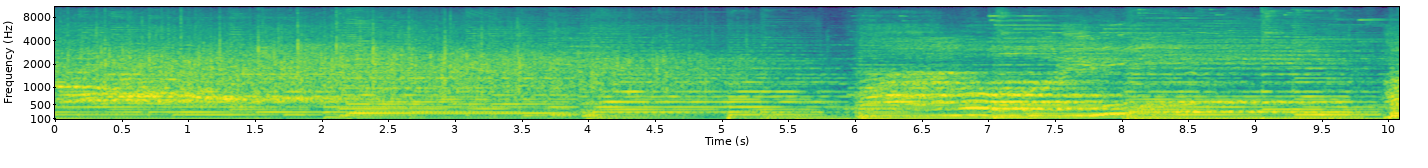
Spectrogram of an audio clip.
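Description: A national community gathering applauds itself steadily for about ten seconds, a dense, loud wash of clapping and cheering blended with sustained musical tones underneath.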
